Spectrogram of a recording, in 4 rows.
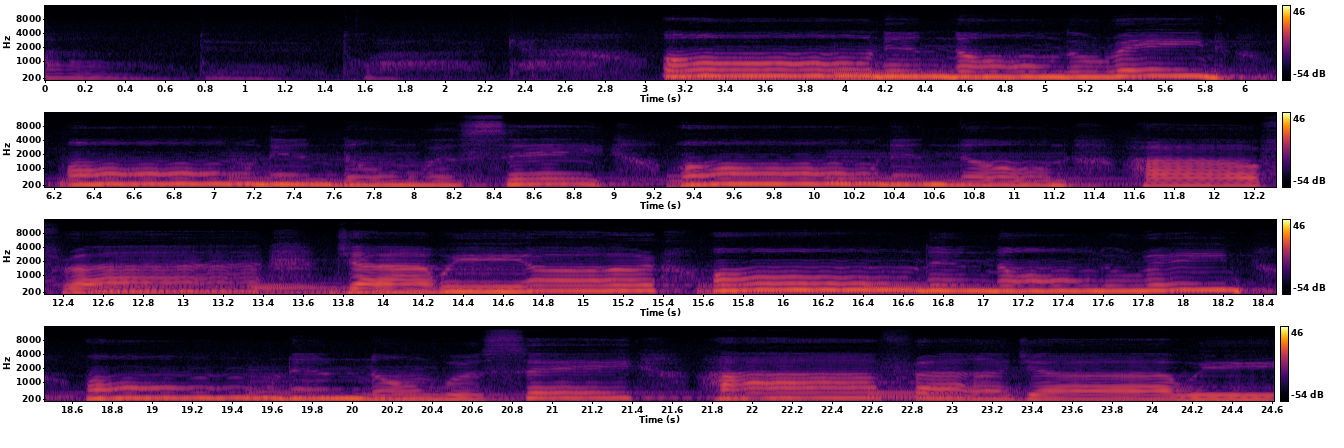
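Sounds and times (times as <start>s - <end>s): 
alto singing: 0.0s - 24.6s
piano: 1.7s - 24.6s.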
